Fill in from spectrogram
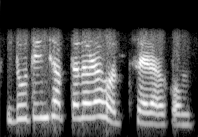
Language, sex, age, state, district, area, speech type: Bengali, female, 18-30, West Bengal, Darjeeling, rural, conversation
